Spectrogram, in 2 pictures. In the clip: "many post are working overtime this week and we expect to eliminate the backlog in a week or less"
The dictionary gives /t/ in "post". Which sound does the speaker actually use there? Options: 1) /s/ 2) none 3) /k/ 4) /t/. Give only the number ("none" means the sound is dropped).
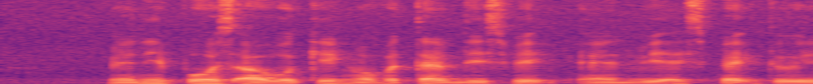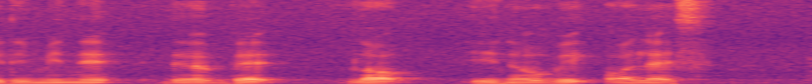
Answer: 2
